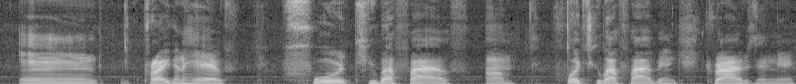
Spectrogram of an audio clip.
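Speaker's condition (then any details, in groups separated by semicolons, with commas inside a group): Cerebral palsy; diplegia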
